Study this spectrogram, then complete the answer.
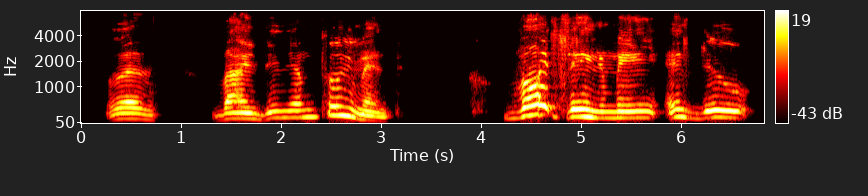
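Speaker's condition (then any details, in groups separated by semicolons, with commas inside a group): Cerebral palsy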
